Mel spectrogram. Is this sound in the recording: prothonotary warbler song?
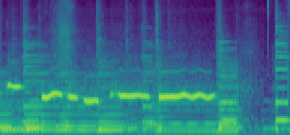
no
